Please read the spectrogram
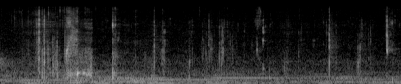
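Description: Close-miked biting into a fresh strawberry and chewing it, with scattered small wet clicks.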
